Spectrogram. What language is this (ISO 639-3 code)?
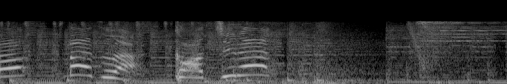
jpn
